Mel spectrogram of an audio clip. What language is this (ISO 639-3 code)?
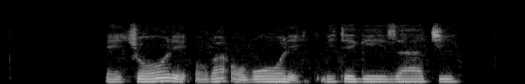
lug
